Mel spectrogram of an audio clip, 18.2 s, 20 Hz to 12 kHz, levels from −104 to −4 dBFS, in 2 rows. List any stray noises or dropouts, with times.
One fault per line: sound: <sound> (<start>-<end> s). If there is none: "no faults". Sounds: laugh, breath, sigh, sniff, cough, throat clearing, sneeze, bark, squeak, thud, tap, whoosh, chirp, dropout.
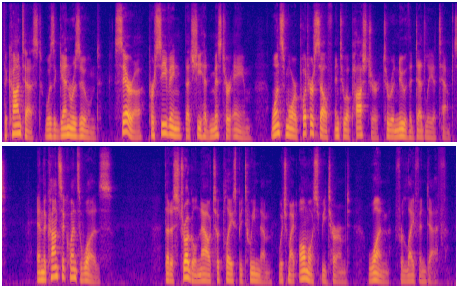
no faults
